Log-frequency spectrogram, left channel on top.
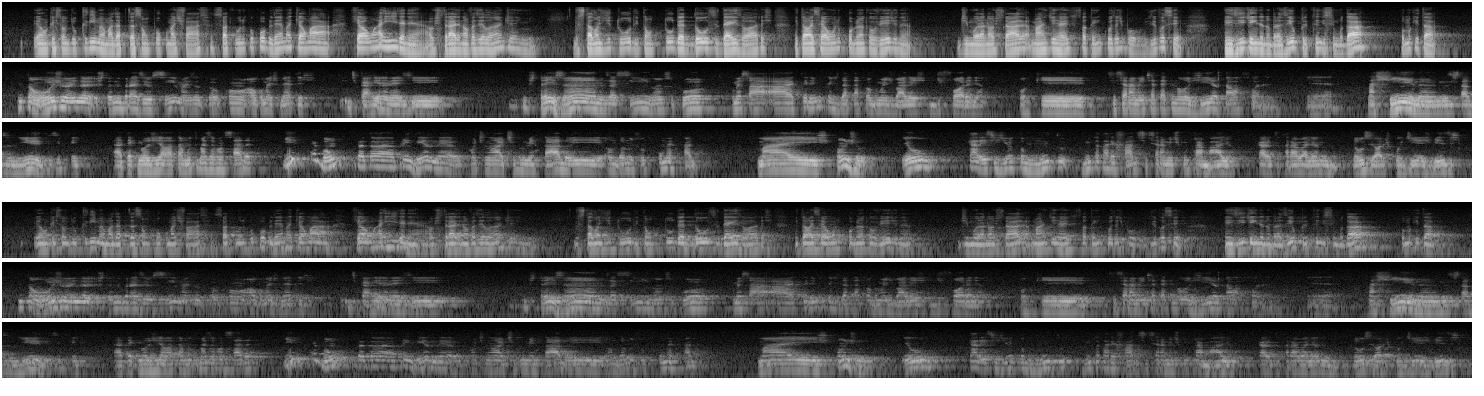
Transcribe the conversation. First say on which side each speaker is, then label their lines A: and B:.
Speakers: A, on the left; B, on the left.
A: É uma questão do clima, é uma adaptação um pouco mais fácil. Só que o único problema é que é uma, que é uma ilha, né? Austrália e Nova Zelândia. Você está longe de tudo, então tudo é 12 10 horas. Então esse é o único problema que eu vejo, né? De morar na Austrália, mas de resto só tem coisas boas. E você? Reside ainda no Brasil? Pretende se mudar? Como que tá?
B: Então, hoje eu ainda estou no Brasil, sim, mas eu estou com algumas metas de de carreira, né? De uns três anos, assim, vamos supor, começar a querer me candidatar para algumas vagas de fora, né? Porque, sinceramente, a tecnologia tá lá fora, né? É, na China, nos Estados Unidos, enfim. A tecnologia lá tá muito mais avançada e é bom para estar aprendendo, né? Continuar ativo no mercado e andando junto com o mercado. Mas, Ângelo, eu Cara, esses dias eu tô muito, muito atarefado, sinceramente, com o trabalho. Cara, eu tô trabalhando 12 horas por dia, às vezes,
